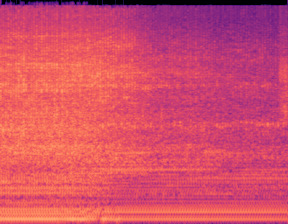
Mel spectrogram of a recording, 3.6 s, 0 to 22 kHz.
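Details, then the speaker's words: 7HP Duramax water pump engine, first pull with choke then unchoked: loud start settling into steady, even low thump about four beats a second while pumping; running normally. "pumping away. Thank goodness that part was easy."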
